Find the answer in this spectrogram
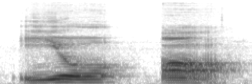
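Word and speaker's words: io ho: ইয়ো অ। ইয়ো অ অর্থ আমার আছে। ও লিখেছি, উচ্চারণটা কিন্তু স্বরেও মানে অ হবে।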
